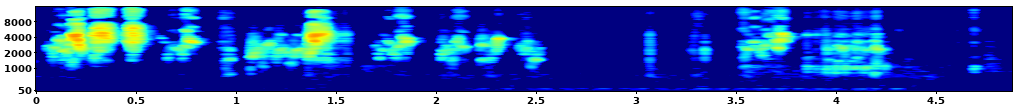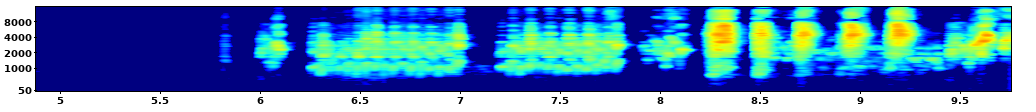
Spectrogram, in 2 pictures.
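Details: Budgerigars warbling together in bursts, chattering squeaks at first, a near-silent gap with a low hum, then a buzzy grating run and a series of evenly spaced loud squeaks.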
